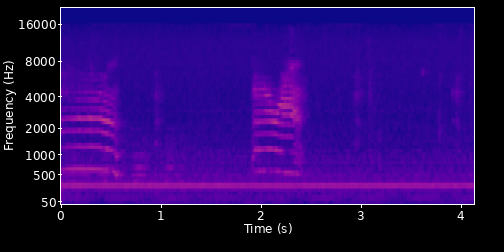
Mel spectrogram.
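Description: Tabby kitten meowing twice, about two seconds apart; each meow is a short call that rises and falls in pitch. A steady low hum runs underneath.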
